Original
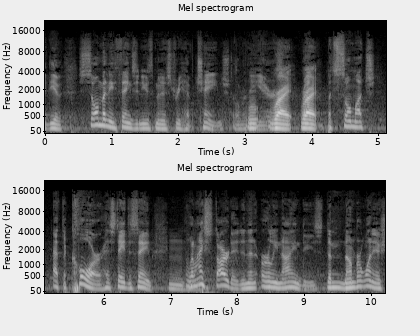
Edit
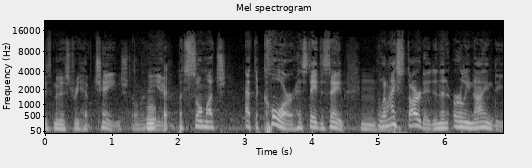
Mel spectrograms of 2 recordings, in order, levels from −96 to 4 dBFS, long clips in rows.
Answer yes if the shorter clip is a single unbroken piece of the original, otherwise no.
no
